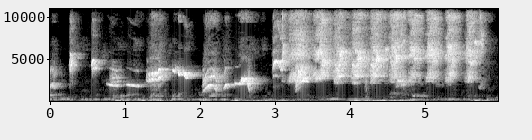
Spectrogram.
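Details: Local orange-headed thrush singing near the recorder: varied whistled and slurred phrases, some rising and some falling, then a fast run of identical buzzy notes repeated almost four times a second for three seconds, over faint low hum.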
